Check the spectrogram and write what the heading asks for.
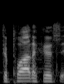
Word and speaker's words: Diplodocus: Well, I looked it up. I looked it up. It's apparently both ways are correct. But Diplodocus is the preferred way to say it. So they're right, and I was wrong.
